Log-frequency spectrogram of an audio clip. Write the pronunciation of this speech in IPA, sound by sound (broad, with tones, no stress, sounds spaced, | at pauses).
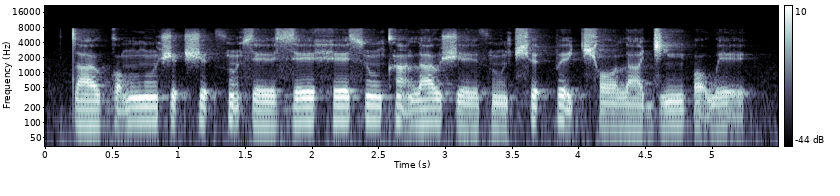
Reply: t a˨ ʊ̯ ɡ ɔ̰˦˨ ŋ ũ˦ ʃ ɪ˦ ʔ ʃ ɪ˦ ʔ θ ũ˦˨ sʰ e˨ ɪ̯ z e˦ h e˦ sʰ ũ˦ kʰ ã˦˨ l a˦ ʊ̯ ʃ e˨ ɪ̯ θ ũ˨ t͡ɕʰ ɪ˦ ʔ p ḛ˦˨ ɪ̯ t͡ɕʰ ɔ˨ l ä˨ d͡ʑ ĩ˦ ʔ ɔ̰˦˨ w ḛ˦˨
